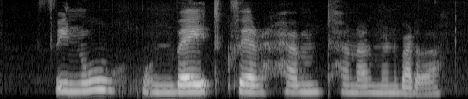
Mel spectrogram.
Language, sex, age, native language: Icelandic, male, 12, Icelandic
